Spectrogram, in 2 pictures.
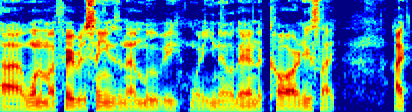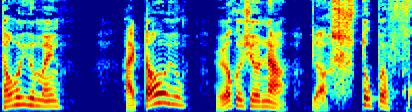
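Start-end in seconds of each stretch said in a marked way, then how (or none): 3.9-8.3 bad, high-pitched, swooping put-on gangster voice. Quoting a favorite car scene from the movie, terrible Scarface impersonation. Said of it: "my terrible scarface impersonation".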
